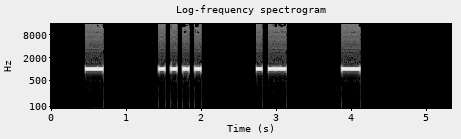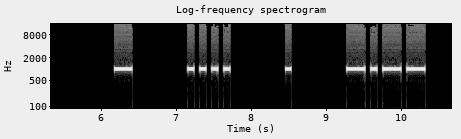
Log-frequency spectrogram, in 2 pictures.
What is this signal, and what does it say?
Morse code, heard as a keyed tone, about 15 wpm, spaced as for 8 wpm, 1000 Hz. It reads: THAT THEY
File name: qotdfiles / 8wpm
